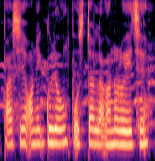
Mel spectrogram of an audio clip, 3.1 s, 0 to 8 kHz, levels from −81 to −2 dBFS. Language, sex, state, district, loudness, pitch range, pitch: Bengali, female, West Bengal, Cooch Behar, -12 LUFS, 215-235 Hz, 225 Hz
